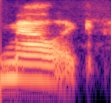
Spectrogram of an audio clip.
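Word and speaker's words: Malach: we love him but they're spelled very differently it's pronounced like Malick yeah which is sad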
